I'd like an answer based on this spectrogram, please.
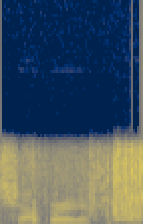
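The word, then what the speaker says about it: Schaper: Apparently it's pronounced Shopper.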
